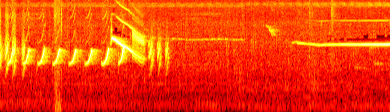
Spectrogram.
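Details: Lure song of a female common iora in mating mood: a quick run of repeated clipped notes, then a sweeping slurred phrase, and later a long, thin, steady whistle.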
